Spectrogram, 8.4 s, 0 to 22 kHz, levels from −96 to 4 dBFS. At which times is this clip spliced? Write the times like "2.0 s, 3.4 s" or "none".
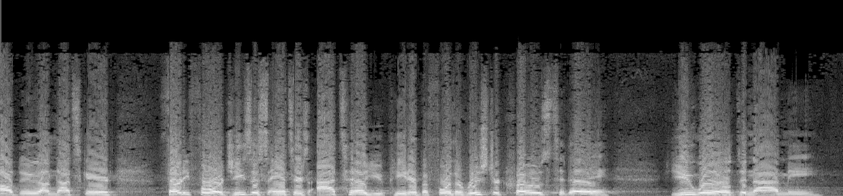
none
